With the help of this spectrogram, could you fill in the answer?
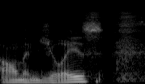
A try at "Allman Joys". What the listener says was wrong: Without the D.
